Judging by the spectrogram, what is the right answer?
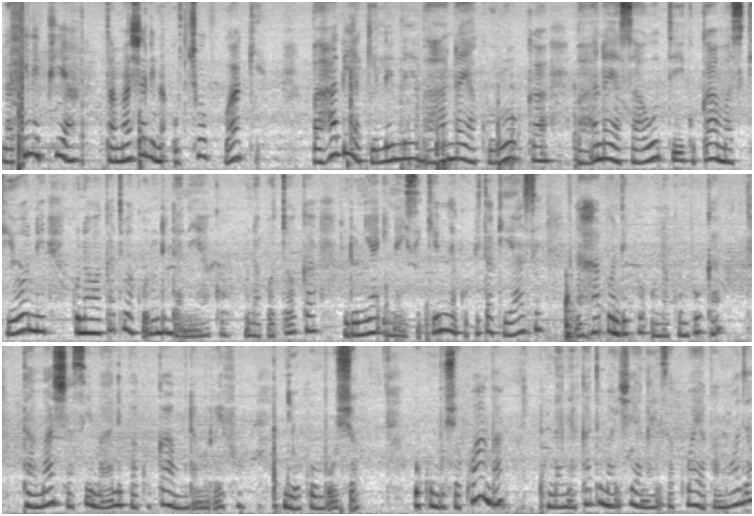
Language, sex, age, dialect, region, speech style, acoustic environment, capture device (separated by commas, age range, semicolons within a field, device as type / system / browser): Swahili, female, 25-34, Kenya - Nairobi Sheng-influenced, Kenya, anxious; focused, nature; people talking, desktop / Windows / Chrome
